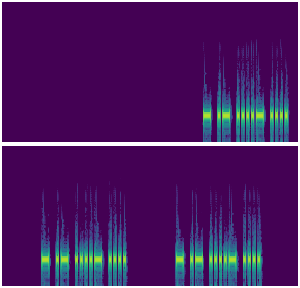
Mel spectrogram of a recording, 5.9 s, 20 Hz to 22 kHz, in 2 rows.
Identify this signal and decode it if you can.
Morse code, heard as a keyed tone, about 50 wpm, 700 Hz. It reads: TA4H TA4H TA4H
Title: DXCC-100 Call Signs - 4 Characters - Repeated 3x - 50wpm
